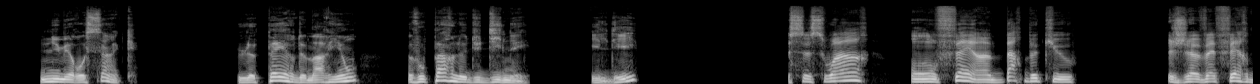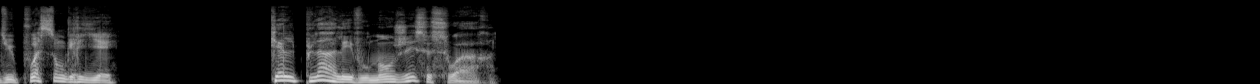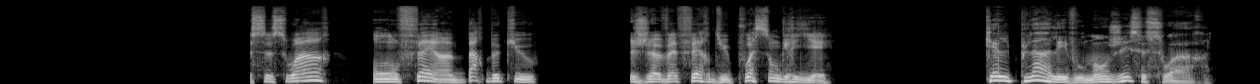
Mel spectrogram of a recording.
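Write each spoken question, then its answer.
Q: Quel plat allez-vous manger ce soir ?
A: Du poisson grillé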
